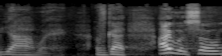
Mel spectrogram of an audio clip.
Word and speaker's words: Yahweh: Yod, He, Vav, He. Yahweh is how it's pronounced.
